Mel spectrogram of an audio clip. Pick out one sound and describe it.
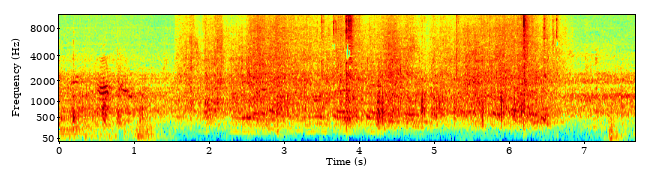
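Tent fabric rustles and poles scrape as a tent is handled.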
